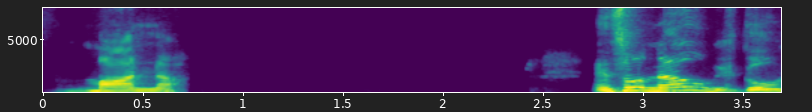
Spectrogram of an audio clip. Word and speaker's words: manna: that's what it means not the american pronunciation of manna right it's manna and so now we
